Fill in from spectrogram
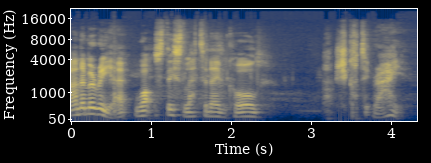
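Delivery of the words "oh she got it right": hushed, breathy aside; whispering. Real, not acted. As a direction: whisper it so she won't hear. Secret aside during toddler game.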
